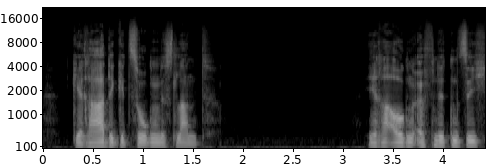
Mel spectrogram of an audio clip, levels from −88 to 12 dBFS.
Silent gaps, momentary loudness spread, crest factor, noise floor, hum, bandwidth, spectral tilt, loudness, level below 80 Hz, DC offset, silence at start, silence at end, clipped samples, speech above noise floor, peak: none; 10 LU; 22 dB; -64 dBFS; none; 15 kHz; -5 dB/octave; -31 LUFS; -66 dBFS; under 0.1%; 0.3 s; 0 s; under 0.1%; 34 dB; -10 dBFS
